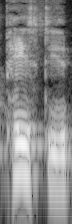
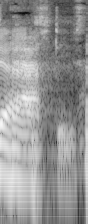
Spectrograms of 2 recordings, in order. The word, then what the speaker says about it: pasties: When you read it, you think it's pronounced pasties, but they'll correct you and say it's pasties.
